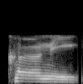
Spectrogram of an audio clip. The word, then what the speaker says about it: Kearney: First name is David, DABID, Kearney, KEARNEY. But the policy is under my wife, but I'm on the policy too. – Okay, once again, can you spell out your last name again? – KEARNEY.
